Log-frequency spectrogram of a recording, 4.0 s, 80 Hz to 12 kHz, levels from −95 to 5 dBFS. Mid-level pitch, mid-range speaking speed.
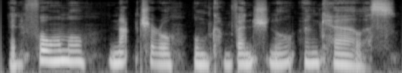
No: medium, 160 Hz; slow, 75 wpm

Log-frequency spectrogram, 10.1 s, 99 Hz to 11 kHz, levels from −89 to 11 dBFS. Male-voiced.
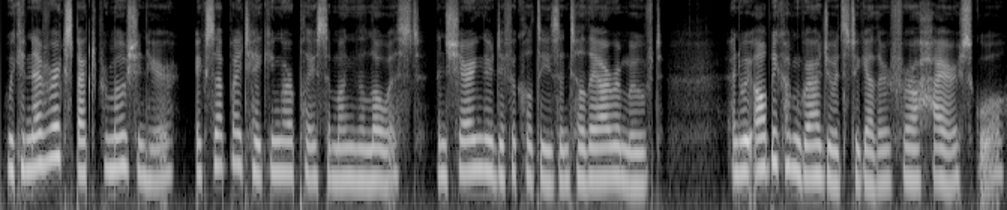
No: female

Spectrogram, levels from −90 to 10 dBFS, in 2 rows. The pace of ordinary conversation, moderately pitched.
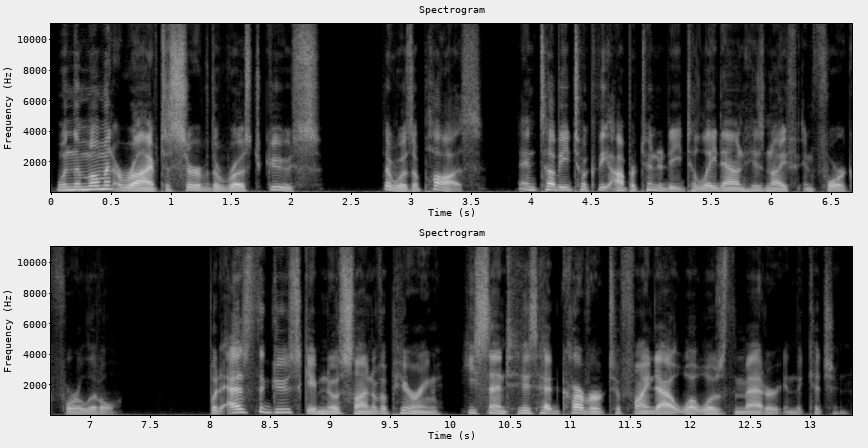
No: fast, 235 wpm; medium, 145 Hz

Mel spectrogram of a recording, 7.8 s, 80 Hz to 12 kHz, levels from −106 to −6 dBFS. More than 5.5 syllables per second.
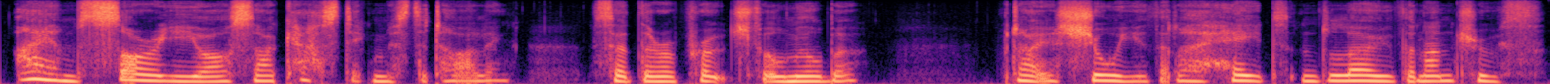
No: 5.4 syllables/s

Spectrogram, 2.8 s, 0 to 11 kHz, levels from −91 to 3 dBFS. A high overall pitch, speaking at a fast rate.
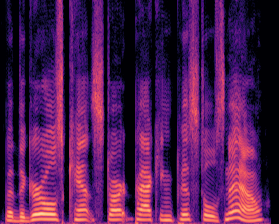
No: high, 225 Hz; average, 170 wpm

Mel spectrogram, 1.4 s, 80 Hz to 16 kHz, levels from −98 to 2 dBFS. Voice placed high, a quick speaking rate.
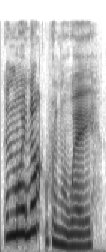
Yes: very high, 250 Hz; fast, 210 wpm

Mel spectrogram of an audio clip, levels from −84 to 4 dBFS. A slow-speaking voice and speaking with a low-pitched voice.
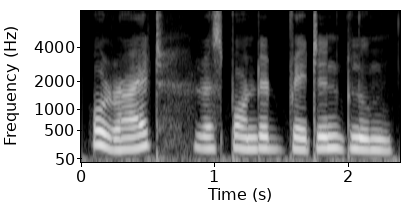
No: slow, 125 wpm; medium, 185 Hz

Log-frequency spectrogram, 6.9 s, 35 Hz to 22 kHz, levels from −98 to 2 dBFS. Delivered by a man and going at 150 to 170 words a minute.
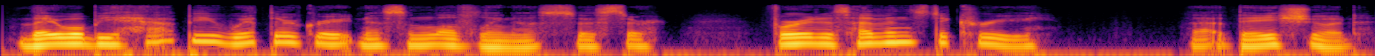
Yes: male; average, 155 wpm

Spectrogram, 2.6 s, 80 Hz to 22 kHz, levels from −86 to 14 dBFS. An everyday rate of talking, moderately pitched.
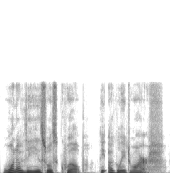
Yes: average, 190 wpm; medium, 170 Hz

